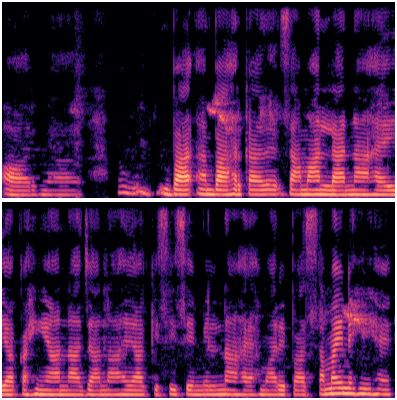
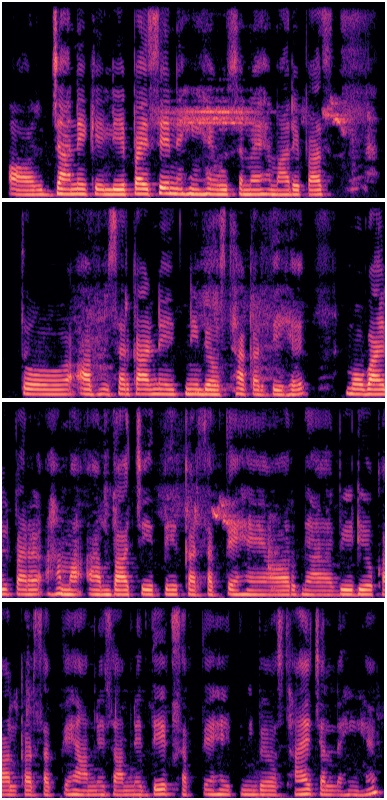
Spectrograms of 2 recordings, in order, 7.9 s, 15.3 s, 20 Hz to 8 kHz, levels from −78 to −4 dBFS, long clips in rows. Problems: constant background noise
